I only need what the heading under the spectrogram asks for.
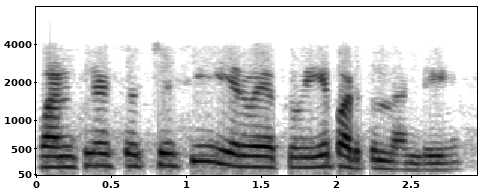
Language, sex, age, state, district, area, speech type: Telugu, male, 60+, Andhra Pradesh, Krishna, urban, conversation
